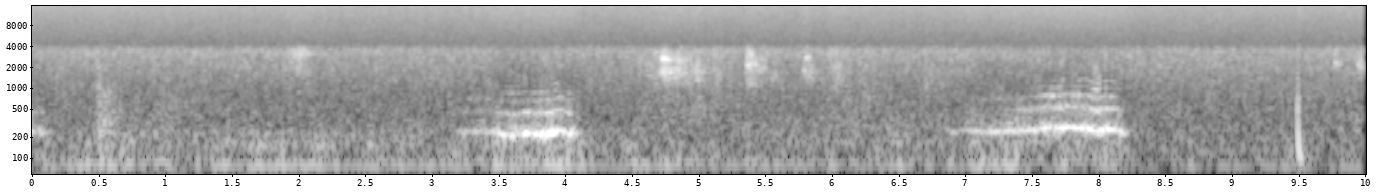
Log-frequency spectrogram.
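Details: A cat snores while sleeping curled up in her box indoors. Two soft, drawn-out nasal breaths about four seconds apart, each lasting around a second, are heard over faint room noise.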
